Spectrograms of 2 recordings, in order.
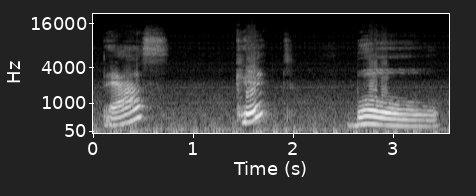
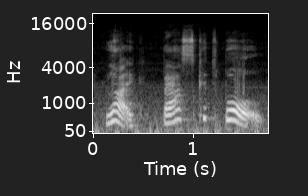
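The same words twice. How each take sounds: First: "basketball" stretched very slowly, syllable by syllable; slow syllable split. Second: Said in the usual way. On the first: Shown as a demonstration. Teacher slows the word down to show its syllables. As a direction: draw out each part of "basketball". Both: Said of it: "The break will occur at a compound".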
